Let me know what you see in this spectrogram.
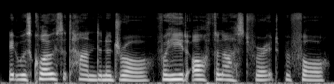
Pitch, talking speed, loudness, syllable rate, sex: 210 Hz, 285 wpm, -16 LUFS, 7.2 syllables/s, female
